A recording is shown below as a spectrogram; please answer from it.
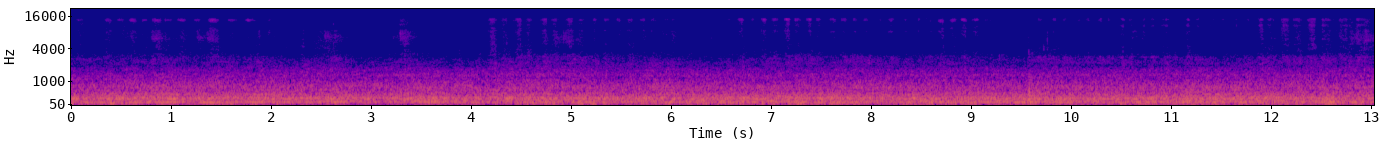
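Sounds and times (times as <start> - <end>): crayon scratching on paper: 0.0 - 2.1, 4.1 - 13.0
low background hum: 0.0 - 13.0.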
